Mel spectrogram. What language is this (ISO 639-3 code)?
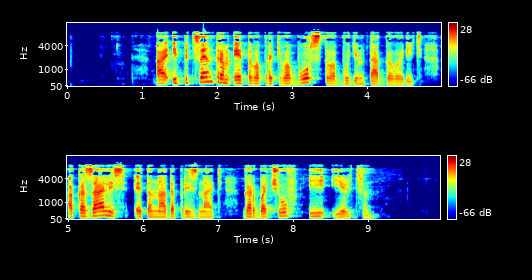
sah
